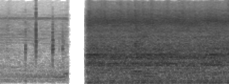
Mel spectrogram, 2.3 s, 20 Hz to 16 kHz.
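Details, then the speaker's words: 1969 Firebird 350 V8 with homemade backyard exhaust, joints welded to seal earlier leakage: steady, even rumble with no ticking or puffing; exhaust sealed, sounds decent. "we watered them up buddy sealed up sounds pretty decent there's only stop 350 it ain't some powerhouse by any means but you know it'll do job"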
